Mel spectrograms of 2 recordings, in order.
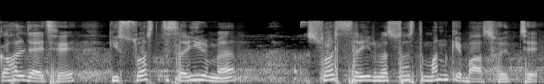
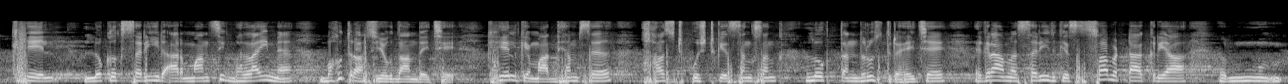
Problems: none marked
